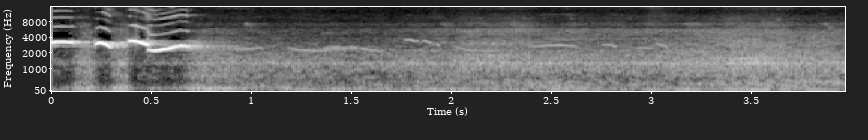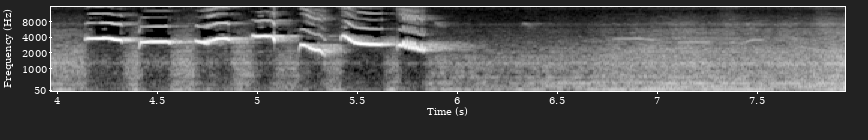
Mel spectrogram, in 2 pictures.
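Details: Oriental magpie-robin singing to provoke a rival: a short whistled burst opens, a long quiet stretch with faint background hum follows, then a rapid run of bright, twisting whistles.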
